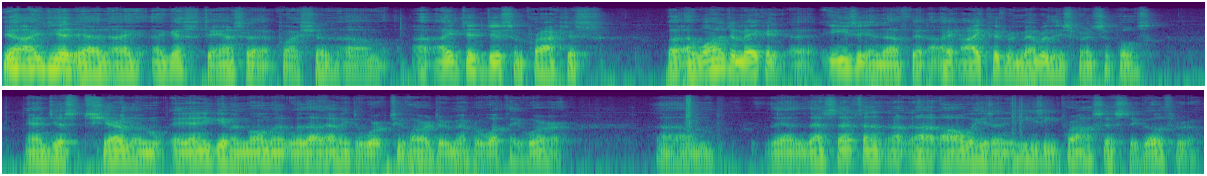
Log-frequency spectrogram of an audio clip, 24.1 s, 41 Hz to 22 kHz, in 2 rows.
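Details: Adult man with Parkinson's disease for more than 20 years, with visible shakes and reported moments of "a stupor of thought"; Parkinsonian speech with frequent word and phrase repetitions, possible hypokinetic dysarthria.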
